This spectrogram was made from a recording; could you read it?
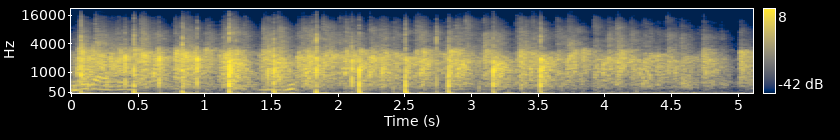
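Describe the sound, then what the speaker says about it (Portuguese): An audience at a breakfast talk event gives a warm round of applause, dense clapping with sharp individual claps standing out, holding strong before tapering near the end. "ajudem-me a agradecer à Carolina Pereira com uma enorme salva de palmas"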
